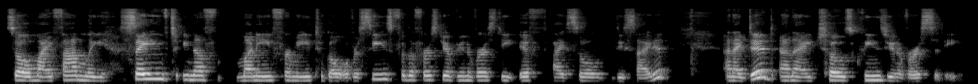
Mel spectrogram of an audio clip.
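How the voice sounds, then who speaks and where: A woman's voice: on the low side, moderate pace. Woman, fifties, from Barbados, guest speaker, remote slide talk, earnest, filler-heavy. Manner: earnest, with frequent ums and self-corrections. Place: speaking remotely from home or office.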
